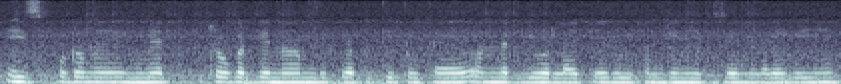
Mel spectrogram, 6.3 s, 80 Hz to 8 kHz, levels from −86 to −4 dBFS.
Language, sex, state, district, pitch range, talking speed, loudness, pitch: Hindi, male, Rajasthan, Bikaner, 155-160 Hz, 160 wpm, -14 LUFS, 160 Hz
